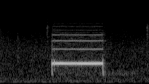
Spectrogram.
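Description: A single steady electronic beep from a telephone answering machine, about half a second long, clear and close against faint background hiss.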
